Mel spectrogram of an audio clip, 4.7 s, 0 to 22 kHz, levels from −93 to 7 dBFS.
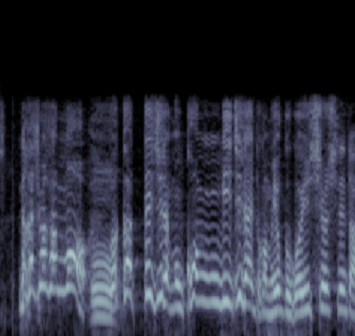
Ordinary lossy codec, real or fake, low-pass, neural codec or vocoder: Opus, 24 kbps; real; 7.2 kHz; none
